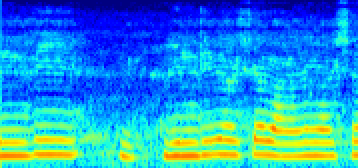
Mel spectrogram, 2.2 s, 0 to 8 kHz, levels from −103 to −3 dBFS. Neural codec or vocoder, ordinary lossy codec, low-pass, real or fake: codec, 16 kHz, 8 kbps, FunCodec, trained on LibriTTS, 25 frames a second; none; none; fake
